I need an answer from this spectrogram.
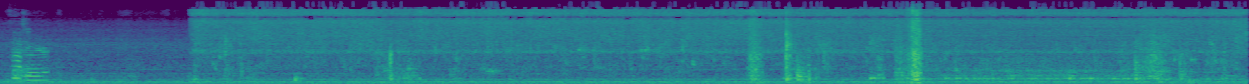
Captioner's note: water running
